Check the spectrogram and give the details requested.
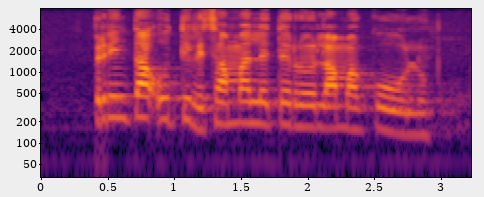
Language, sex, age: Tsonga, male, 20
